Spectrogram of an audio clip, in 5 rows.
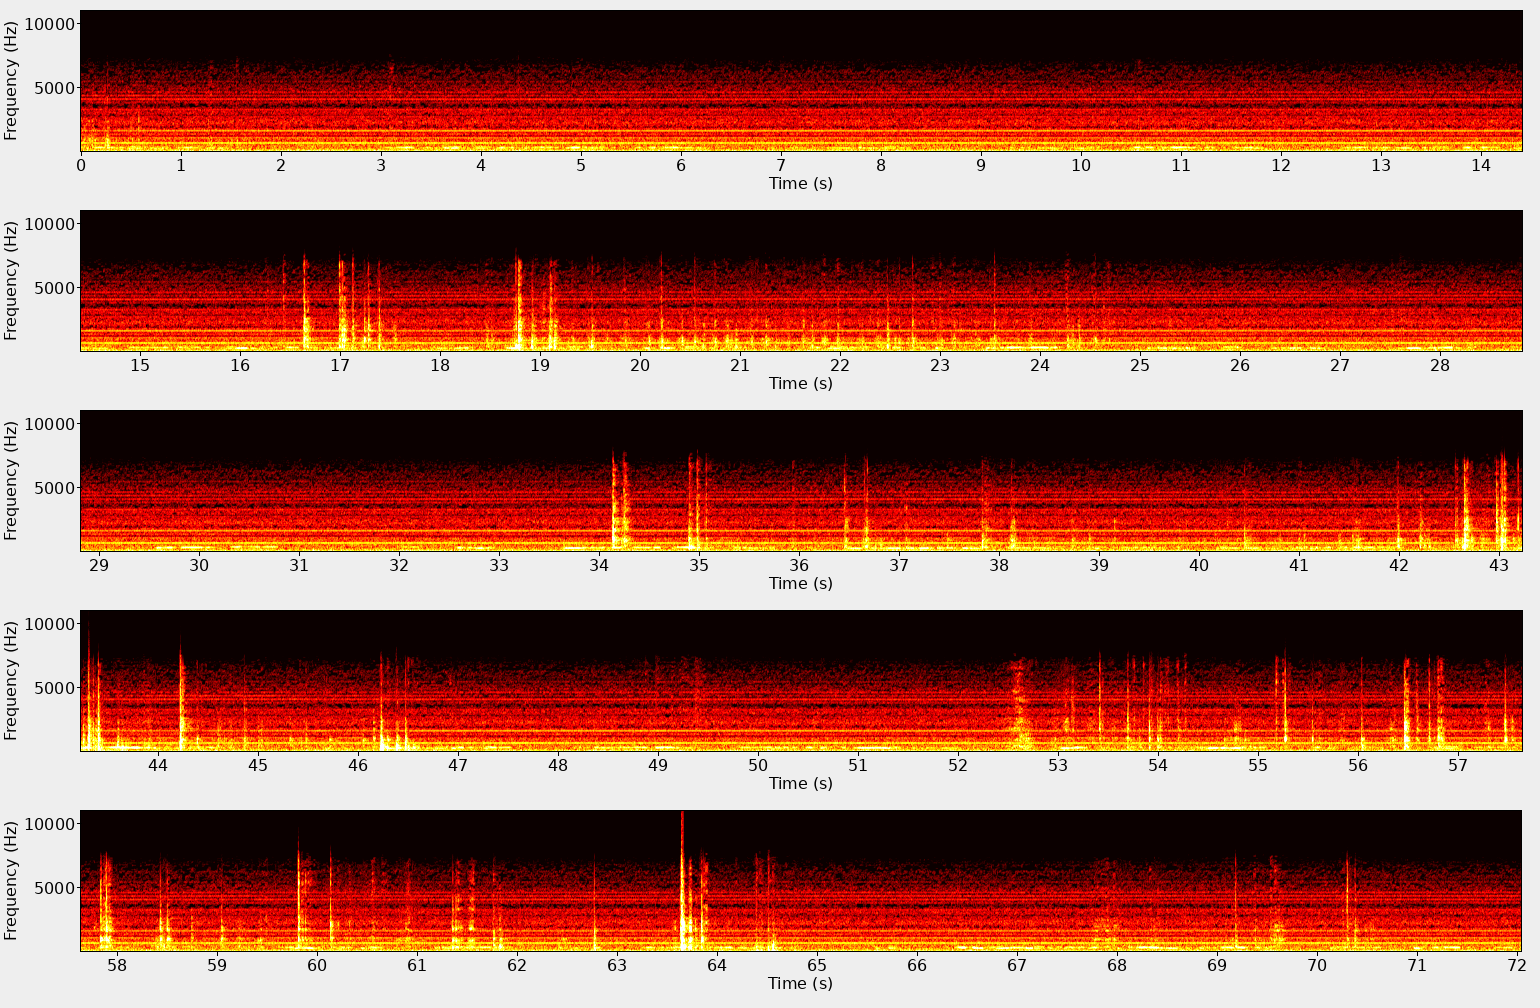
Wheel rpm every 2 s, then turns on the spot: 0, 0, 0, 0, 0, 0, 0, 0, 0, 0, 0, 0, 0, 0, 0, 0, 0, 0, 0, 0, 0, 0, 0, 0, 0, 0, 0, 0, 0, 0, 0, 0, 0, 0, 0, 0.
none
